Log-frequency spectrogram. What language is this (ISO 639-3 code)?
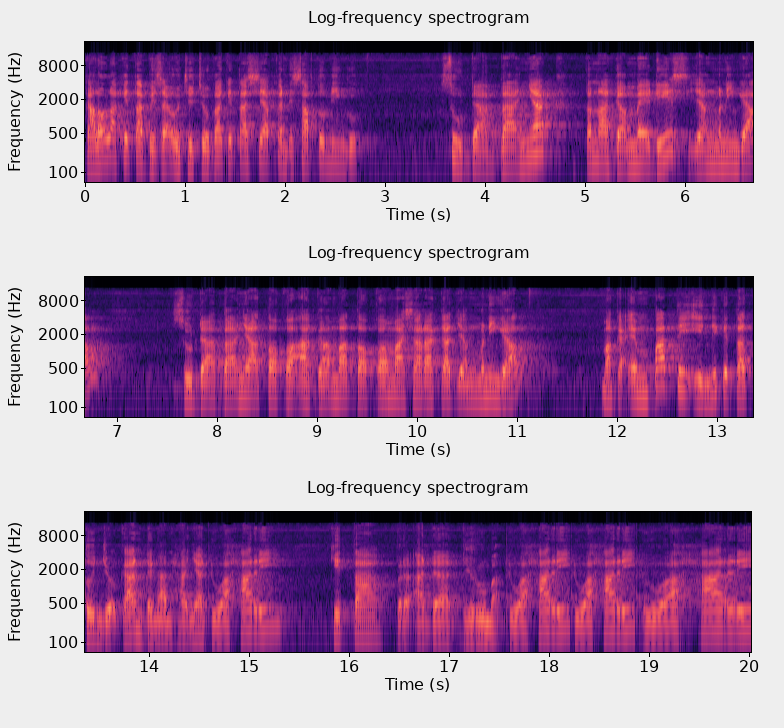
ind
